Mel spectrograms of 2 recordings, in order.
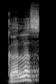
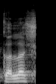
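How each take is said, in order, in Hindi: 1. शब्द साधारण 's' ध्वनि पर खत्म होता है। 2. शब्द सीटी जैसी 'sh' ध्वनि पर खत्म होता है। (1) "कलश नहीं होगा" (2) "ये साधारण सा न होकर के कलश होगा, सीटी वाला सा होगा"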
